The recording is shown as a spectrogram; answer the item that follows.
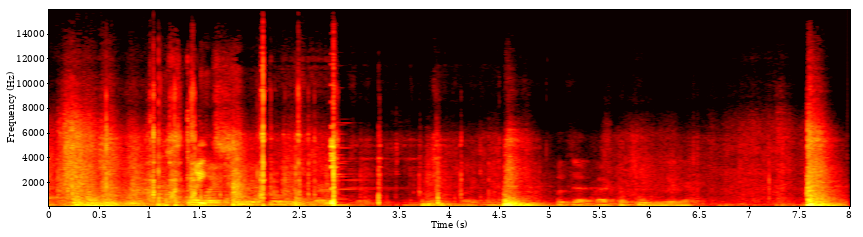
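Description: Voices talking, with a few loud knocks and thuds: a sharp knock about three seconds in, a heavier thud near five seconds, and the loudest thud just before the end.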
